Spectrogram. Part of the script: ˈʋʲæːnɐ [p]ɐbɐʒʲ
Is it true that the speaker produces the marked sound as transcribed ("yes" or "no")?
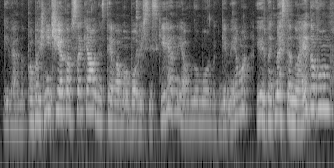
yes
